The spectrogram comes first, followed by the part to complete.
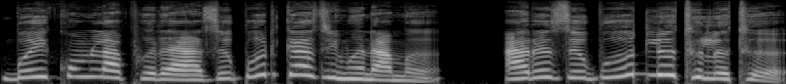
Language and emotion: Bodo, disgusted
